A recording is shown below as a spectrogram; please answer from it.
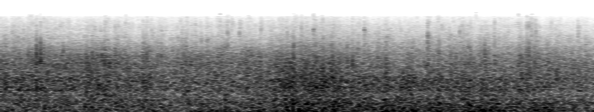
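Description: Faint steady rain, an even hiss of falling drops with scattered small ticks, starting suddenly with the cut.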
